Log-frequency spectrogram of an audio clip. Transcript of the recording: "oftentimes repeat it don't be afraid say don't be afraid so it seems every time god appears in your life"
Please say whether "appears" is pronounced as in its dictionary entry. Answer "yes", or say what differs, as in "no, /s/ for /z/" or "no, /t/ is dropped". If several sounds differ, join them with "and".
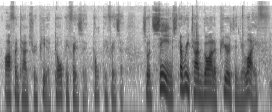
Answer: yes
